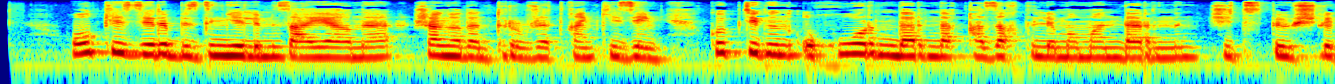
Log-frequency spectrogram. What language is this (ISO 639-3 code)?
kaz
